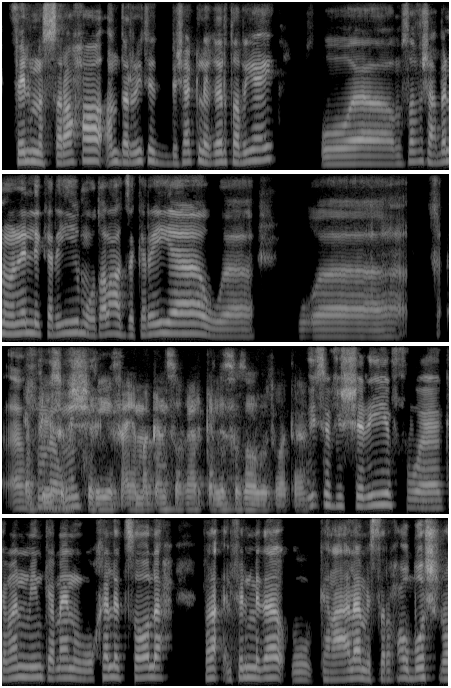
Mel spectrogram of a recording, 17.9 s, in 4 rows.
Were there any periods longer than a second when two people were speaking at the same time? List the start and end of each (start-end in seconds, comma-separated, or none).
none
